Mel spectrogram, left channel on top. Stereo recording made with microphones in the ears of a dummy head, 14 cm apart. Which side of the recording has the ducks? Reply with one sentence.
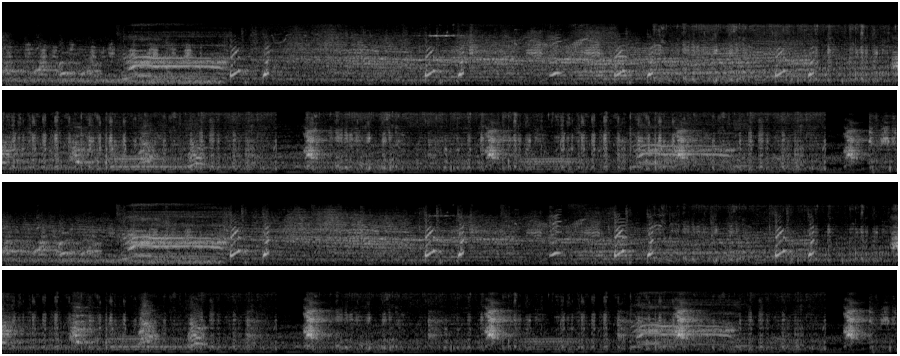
You can hear the ducks on the left.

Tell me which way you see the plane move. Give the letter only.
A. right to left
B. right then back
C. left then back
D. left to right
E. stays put
A.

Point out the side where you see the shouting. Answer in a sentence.
In this clip you hear the shouting on the right.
